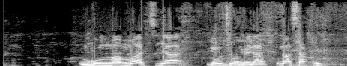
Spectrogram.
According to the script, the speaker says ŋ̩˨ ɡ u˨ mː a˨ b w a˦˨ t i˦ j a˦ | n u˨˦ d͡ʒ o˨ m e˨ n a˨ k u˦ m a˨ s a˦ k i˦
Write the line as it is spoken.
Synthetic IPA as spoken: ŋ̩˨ ɡ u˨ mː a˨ m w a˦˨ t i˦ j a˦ | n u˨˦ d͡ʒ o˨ m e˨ n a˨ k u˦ m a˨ s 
